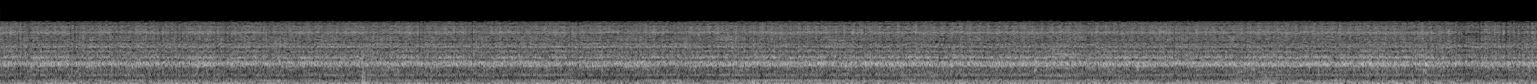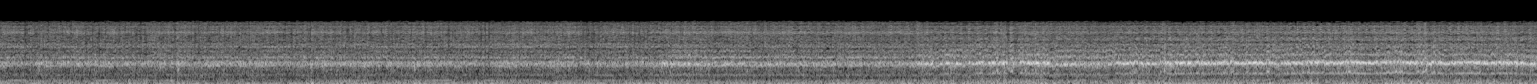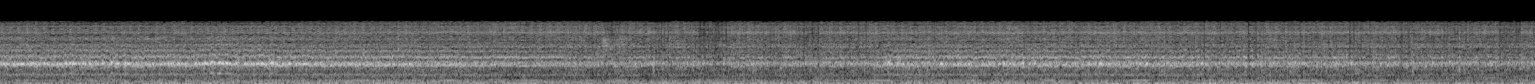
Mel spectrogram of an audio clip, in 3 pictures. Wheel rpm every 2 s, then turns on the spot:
120, 110, 120, 110, 110, 120, 120, 110, 110, 120, 110, 110, 110, 110, 110, 120, 110, 110, 120, 110, 110, 110, 120.
none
